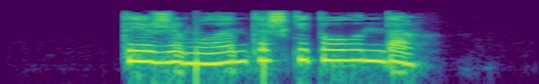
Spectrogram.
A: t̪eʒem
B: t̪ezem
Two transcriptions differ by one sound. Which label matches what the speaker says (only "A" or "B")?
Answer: A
